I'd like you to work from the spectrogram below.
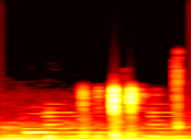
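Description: Keys on a computer keyboard are tapped while typing in MS Word, a few close, quick clicks in about a second, set over a steady low room hum.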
